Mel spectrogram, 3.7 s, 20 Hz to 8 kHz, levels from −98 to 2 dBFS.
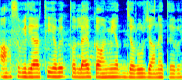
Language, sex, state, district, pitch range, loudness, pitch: Maithili, male, Bihar, Madhepura, 145-155 Hz, -17 LUFS, 150 Hz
